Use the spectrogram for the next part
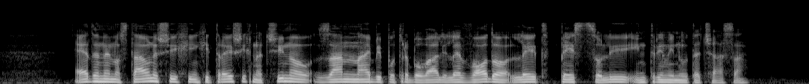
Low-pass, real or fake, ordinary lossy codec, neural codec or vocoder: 7.2 kHz; fake; none; codec, 16 kHz, 16 kbps, FreqCodec, larger model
